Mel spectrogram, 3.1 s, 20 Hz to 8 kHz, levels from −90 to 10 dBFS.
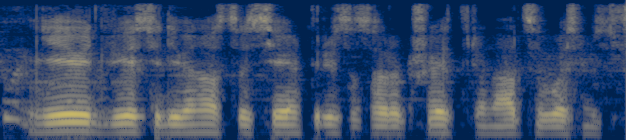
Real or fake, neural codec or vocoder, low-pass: real; none; 7.2 kHz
